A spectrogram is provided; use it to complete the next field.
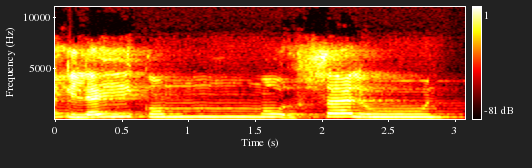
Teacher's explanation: پہلی میم کو دوسری میم کے ساتھ ملا کر ایک الف کے برابر غنہ کرنا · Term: ادغام شفوی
